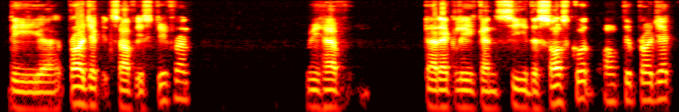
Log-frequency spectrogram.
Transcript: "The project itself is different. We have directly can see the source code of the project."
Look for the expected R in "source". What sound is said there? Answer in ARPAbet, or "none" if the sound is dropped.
L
